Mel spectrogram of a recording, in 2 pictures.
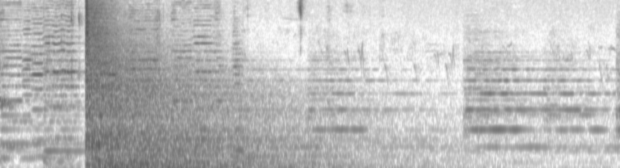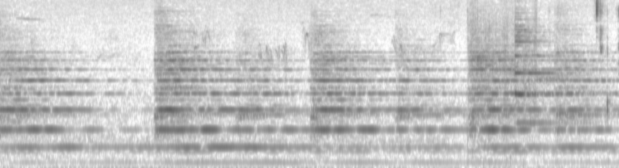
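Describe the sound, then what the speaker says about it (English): Church bells tolling in the medieval strategy game Medieval II: Total War Stainless Steel, opening with a heavy booming strike that rings out and decays, followed by several spaced, fainter resonant peals. "The ominous sound of bells."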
